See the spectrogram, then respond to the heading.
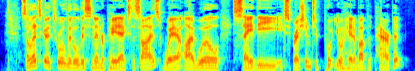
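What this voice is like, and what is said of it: Australian accent. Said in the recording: “If you want to get an Australian accent, obviously really pay attention to my pronunciation.”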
